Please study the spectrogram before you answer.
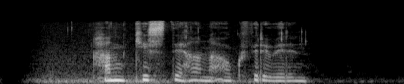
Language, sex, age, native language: Icelandic, female, 20-29, Icelandic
